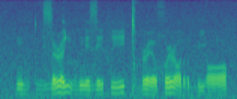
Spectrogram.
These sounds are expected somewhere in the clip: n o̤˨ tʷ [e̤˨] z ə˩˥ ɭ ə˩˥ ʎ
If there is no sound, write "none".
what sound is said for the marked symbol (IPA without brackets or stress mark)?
i̤˨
